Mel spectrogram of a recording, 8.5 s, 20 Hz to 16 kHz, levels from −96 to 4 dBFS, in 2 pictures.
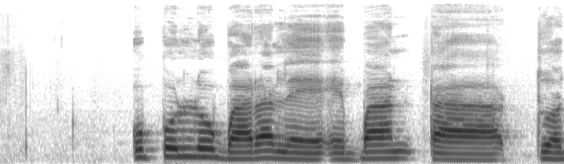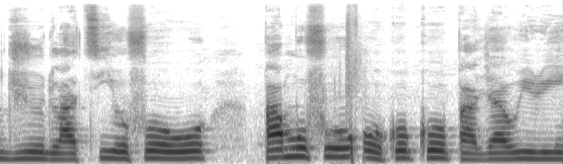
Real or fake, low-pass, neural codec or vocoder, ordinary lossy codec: real; 14.4 kHz; none; none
